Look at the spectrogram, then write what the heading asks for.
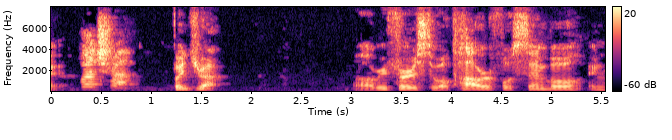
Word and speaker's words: Vajra: It's spelled Vajar, I think. Vajra. Let me look it up. Vajra. Or the Vahara. But it is the Vajra.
